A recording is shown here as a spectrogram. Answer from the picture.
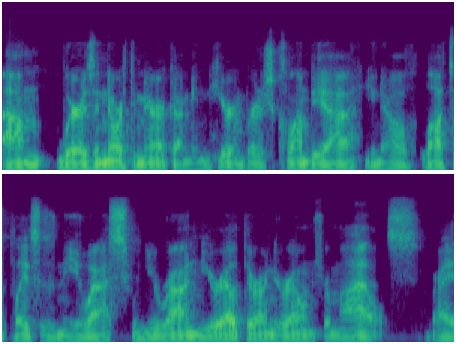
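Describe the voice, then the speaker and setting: With a western Canadian accent, a man speaks at a fairly quick pace in a very deep, low pitch. His intonation is monotone and flat over a quiet background. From Vancouver, western Canada. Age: 40s. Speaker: ultramarathon runner and filmmaker. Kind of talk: interview conversation. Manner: hesitant with fillers.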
